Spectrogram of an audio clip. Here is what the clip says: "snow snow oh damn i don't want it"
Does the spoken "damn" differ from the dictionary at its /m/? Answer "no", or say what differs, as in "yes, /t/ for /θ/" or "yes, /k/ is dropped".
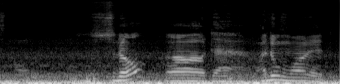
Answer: yes, /m/ is dropped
